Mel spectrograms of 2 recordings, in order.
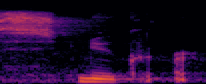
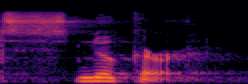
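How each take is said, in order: First: The word is pronounced a non-American way. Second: The word is pronounced the American way. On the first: The speaker calls it right. "it's snooker" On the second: The speaker calls it wrong. "It's not snooker"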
